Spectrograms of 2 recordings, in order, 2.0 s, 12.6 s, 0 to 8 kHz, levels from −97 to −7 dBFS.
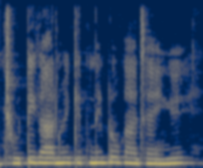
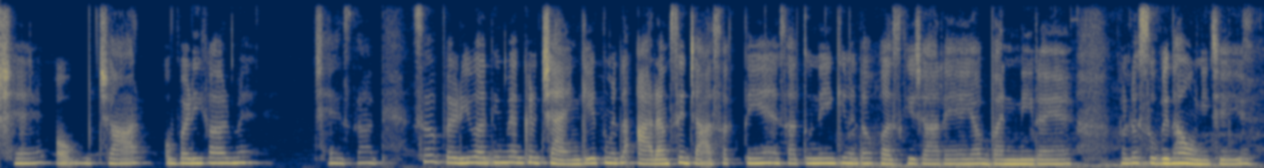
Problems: none marked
